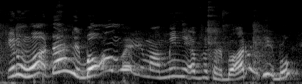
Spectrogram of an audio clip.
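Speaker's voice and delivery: high, loud, fast defiant rant; fed-up outburst. Real, not acted. Gamer giving up on the match, high defiant rant. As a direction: throw your hands up and shout it out. Gives up, puts on avatar.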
